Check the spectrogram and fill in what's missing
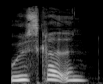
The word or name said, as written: udskreden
